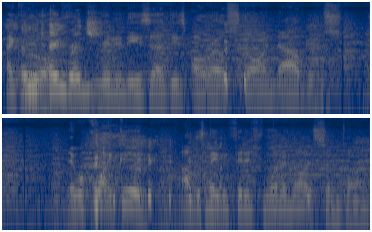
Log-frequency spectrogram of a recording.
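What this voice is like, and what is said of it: Put-on British accent. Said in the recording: “I don't know why I'm fucking talking with a British accent.”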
